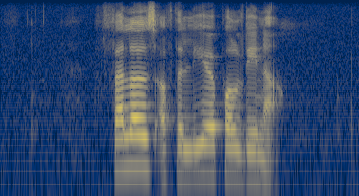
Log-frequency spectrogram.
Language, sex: English, male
